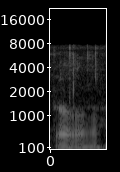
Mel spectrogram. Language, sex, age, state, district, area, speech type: Assamese, male, 30-45, Assam, Goalpara, urban, spontaneous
